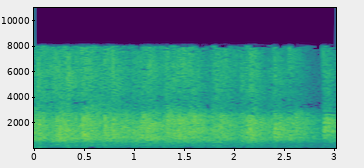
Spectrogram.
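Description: An audience applauds steadily, many hands clapping in a dense, even wash of sound that stays loud throughout without pause, applauding championship winners for their victory and for representing the republic and the Russian Federation.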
